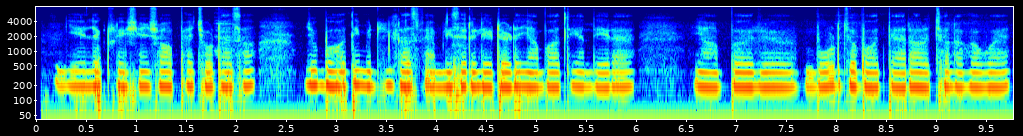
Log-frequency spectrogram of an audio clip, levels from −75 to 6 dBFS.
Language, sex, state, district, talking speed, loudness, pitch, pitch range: Hindi, female, Uttar Pradesh, Etah, 190 wpm, -18 LUFS, 185 Hz, 185-195 Hz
